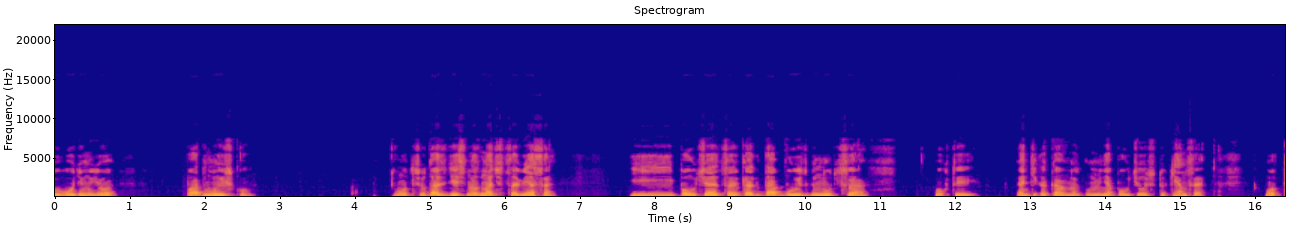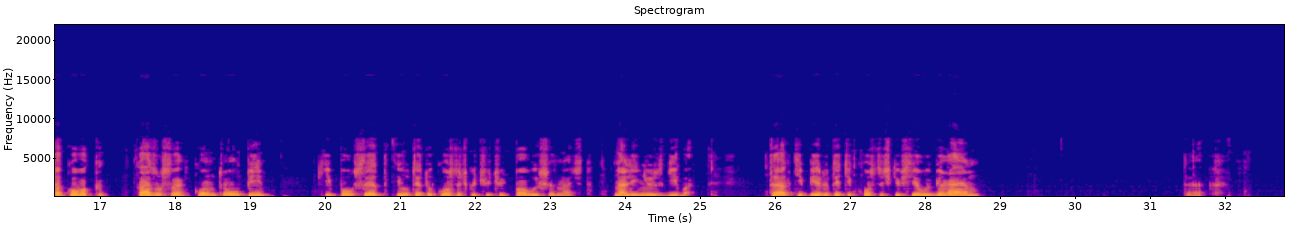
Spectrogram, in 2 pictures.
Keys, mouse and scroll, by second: 2.7-5.4 middle drag, 6.7-10.0 middle drag, 11.0-15.7 middle drag, 17.5 shift+click, 18.8 ctrl+p, 21.1 click, 22.3-23.8 drag, 25.0 middle click, 26.0 click, 28.4 shift+click, 29.6 shift+click, 31.7 shift+click, 32.4-32.7 middle drag.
